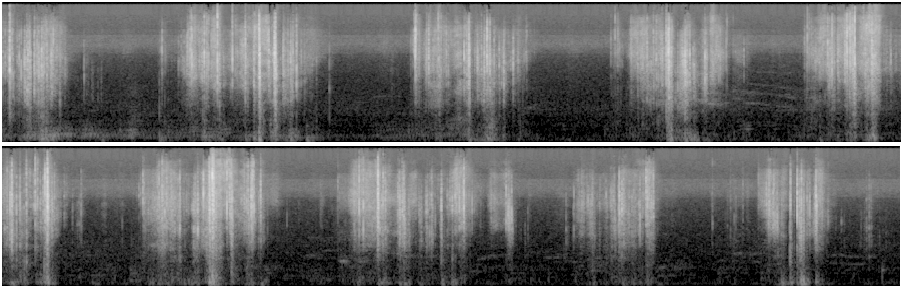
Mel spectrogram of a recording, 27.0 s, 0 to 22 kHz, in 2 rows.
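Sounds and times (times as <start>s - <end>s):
book pages turning: 0.0s - 1.6s, 2.4s - 4.8s, 6.2s - 7.9s, 9.2s - 11.2s, 12.1s - 14.4s, 15.6s - 17.6s, 18.7s - 21.2s.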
